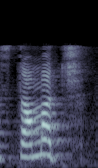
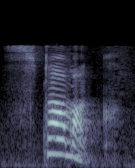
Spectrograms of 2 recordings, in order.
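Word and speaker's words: stomach: अब देखो, इसको लोग पढ़ते हैं, CH को नॉर्मली च पढ़ा जाता है तो लोग इसको पढ़ते हैं स्टमच, पर ये स्टमच नहीं है, ये है स्टमक।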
